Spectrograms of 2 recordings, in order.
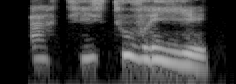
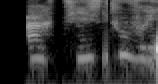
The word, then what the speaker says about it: Artiste Ouvrier: And then he goes by AO, but his actual pronunciation is Artiste ouvrier. – Artiste ouvrier. Wow. – Artiste ouvrier, basically.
